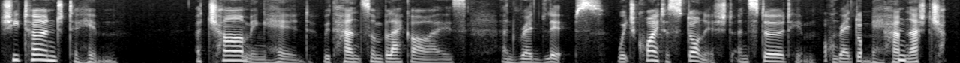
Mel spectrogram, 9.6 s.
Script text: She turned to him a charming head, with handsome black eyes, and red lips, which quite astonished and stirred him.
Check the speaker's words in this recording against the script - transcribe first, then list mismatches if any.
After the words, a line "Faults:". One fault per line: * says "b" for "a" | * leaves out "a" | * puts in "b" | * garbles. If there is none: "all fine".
She turned to him a charming head, with handsome black eyes, and red lips, which quite astonished and stirred him. [garbled]
Faults:
* garbles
